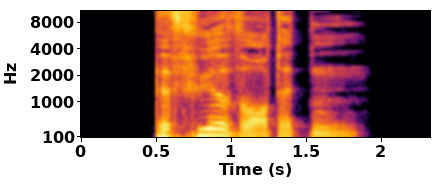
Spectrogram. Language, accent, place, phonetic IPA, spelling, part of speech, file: German, Germany, Berlin, [bəˈfyːɐ̯ˌvɔʁtətn̩], befürworteten, adjective / verb, De-befürworteten.ogg
- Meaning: inflection of befürworten: 1. first/third-person plural preterite 2. first/third-person plural subjunctive II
